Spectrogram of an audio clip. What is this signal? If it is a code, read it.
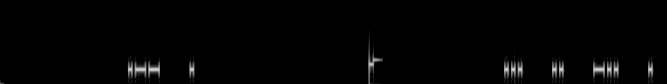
Morse code, heard as a keyed tone, about 34 wpm, spaced as for 20 wpm, 690 Hz. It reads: WE SIDE
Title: 3x Character Spacing - Top 100 Words - 35wpm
